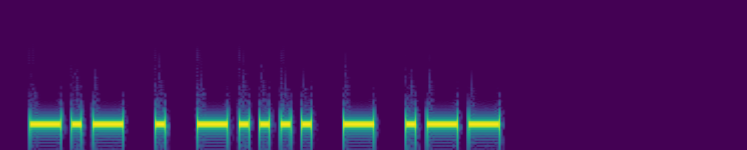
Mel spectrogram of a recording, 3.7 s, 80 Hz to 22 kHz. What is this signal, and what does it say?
Morse code, heard as a keyed tone, about 22 wpm, 700 Hz. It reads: KE6TW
